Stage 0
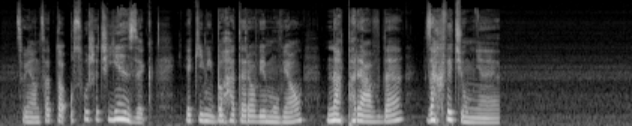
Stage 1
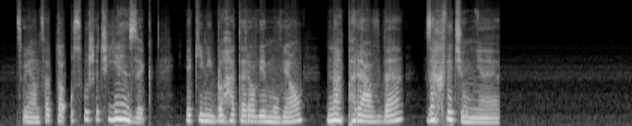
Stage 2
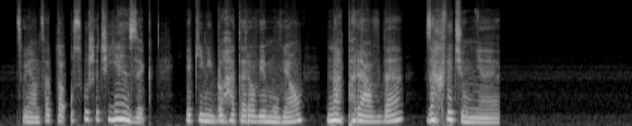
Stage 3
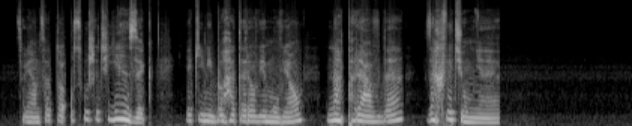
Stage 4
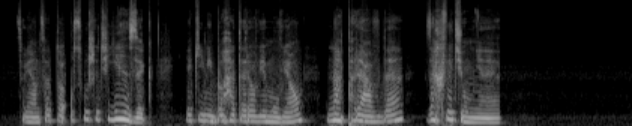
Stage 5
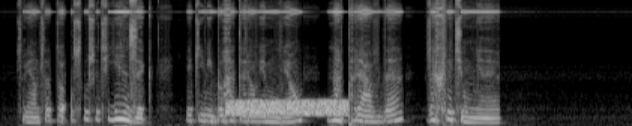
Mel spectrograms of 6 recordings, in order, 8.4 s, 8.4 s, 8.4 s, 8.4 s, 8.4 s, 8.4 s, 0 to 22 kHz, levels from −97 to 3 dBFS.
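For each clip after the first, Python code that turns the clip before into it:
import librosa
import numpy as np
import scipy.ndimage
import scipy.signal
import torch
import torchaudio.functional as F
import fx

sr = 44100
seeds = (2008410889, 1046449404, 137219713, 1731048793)

y1 = fx.leveller(x, sr, passes=2)
y1 = y1 * librosa.db_to_amplitude(-2.0)
y2 = fx.peak_eq(y1, sr, hz=620.0, db=-6.5, octaves=0.92)
y2 = y2 * librosa.db_to_amplitude(-7.0)
y3 = fx.hpss(y2, sr, part='harmonic', gain_db=-3)
y3 = fx.transient(y3, sr, attack_db=-11, sustain_db=4)
y4 = fx.peak_eq(y3, sr, hz=260.0, db=6.5, octaves=0.25)
y4 = fx.hum_notches(y4, sr, base_hz=60, count=3)
y4 = y4 * librosa.db_to_amplitude(-8.0)
y5 = (np.kron(y4[::3], np.eye(3)[0]) * 3)[:len(y4)]
y5 = fx.peak_eq(y5, sr, hz=540.0, db=12.5, octaves=0.48)
y5 = fx.spec_paint(y5, sr, seeds[0], shape='noise', start_s=2.99, length_s=1.65, low_hz=380.0, high_hz=800.0, level_db=-29.0)
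y5 = y5 * librosa.db_to_amplitude(2.0)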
